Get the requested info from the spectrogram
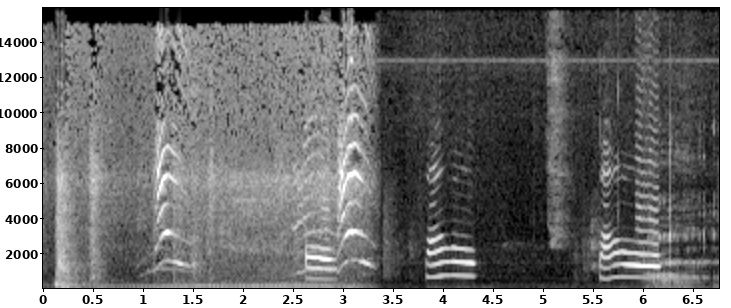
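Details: Cat meowing repeatedly in clear, rising-then-falling tonal cries, about five meows with abrupt cuts between segments and a low hum underneath at the start.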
